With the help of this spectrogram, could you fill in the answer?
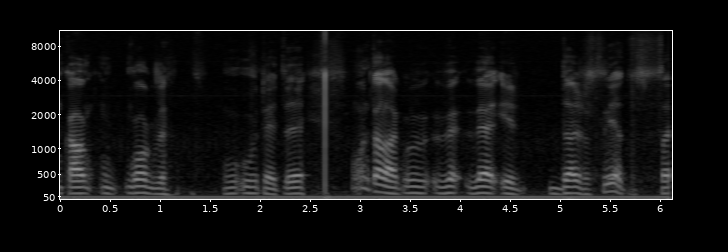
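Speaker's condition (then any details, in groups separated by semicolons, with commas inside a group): Cerebral palsy; since birth; speech not very clear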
